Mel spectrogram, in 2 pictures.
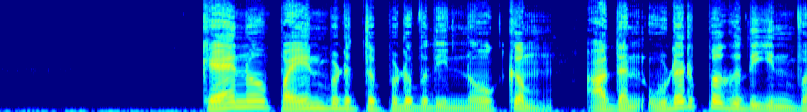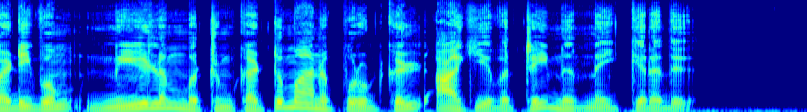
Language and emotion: Tamil, neutral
